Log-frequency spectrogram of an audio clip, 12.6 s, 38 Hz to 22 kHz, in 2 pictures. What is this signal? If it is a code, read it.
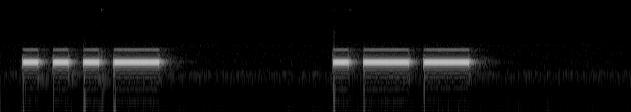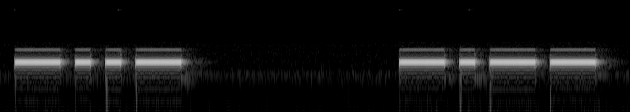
Morse code, heard as a keyed tone, about 8 wpm, 650 Hz. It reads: V W X Y
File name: jh8cbh / 2025cw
